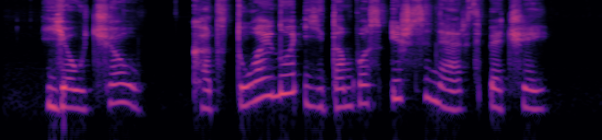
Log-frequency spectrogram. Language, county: Lithuanian, Klaipėda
